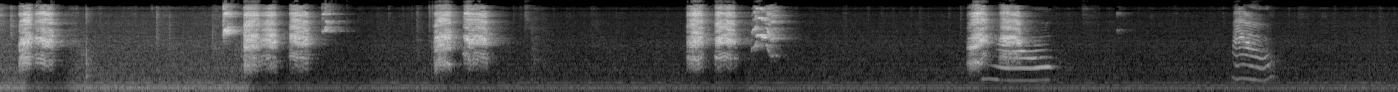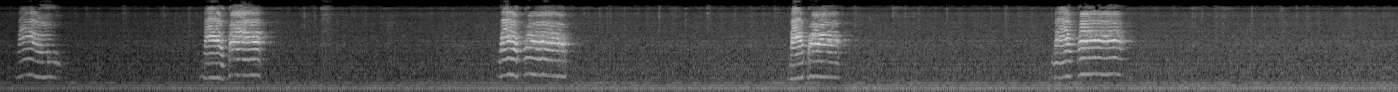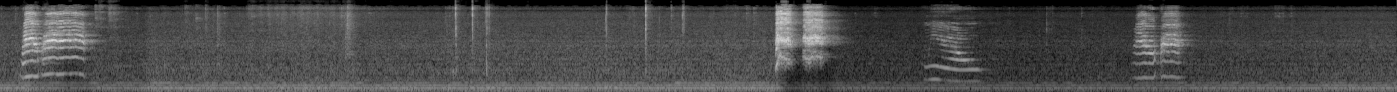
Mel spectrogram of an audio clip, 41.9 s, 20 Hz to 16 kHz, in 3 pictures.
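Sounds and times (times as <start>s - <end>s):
parrot meowing: 9.7s - 10.6s, 12.3s - 12.8s.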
